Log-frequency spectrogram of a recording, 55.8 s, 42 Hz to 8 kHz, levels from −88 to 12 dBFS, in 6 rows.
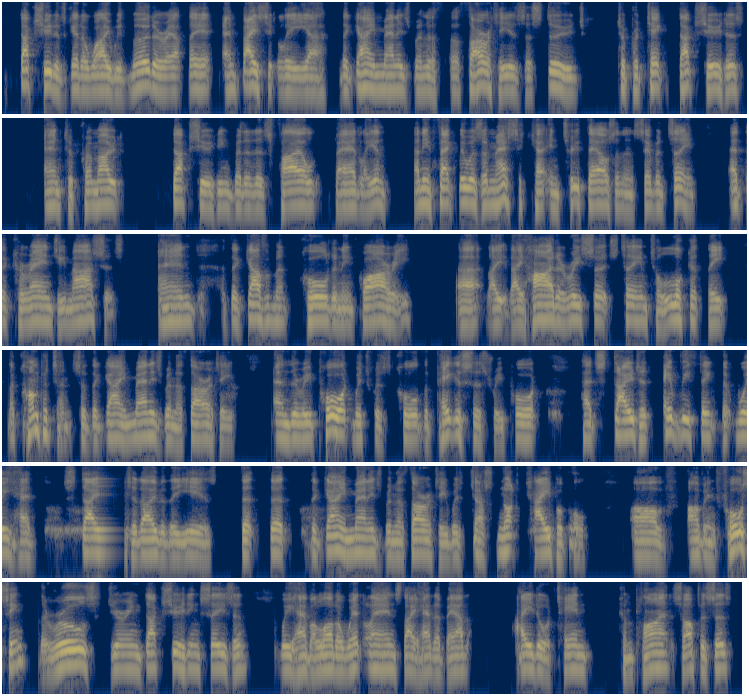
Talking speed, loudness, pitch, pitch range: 130 wpm, -25 LUFS, 130 Hz, 125-140 Hz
